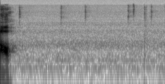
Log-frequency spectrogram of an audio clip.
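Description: The end of a man's spoken word, then quiet room tone with a faint click or two near the end from a computer mouse.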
